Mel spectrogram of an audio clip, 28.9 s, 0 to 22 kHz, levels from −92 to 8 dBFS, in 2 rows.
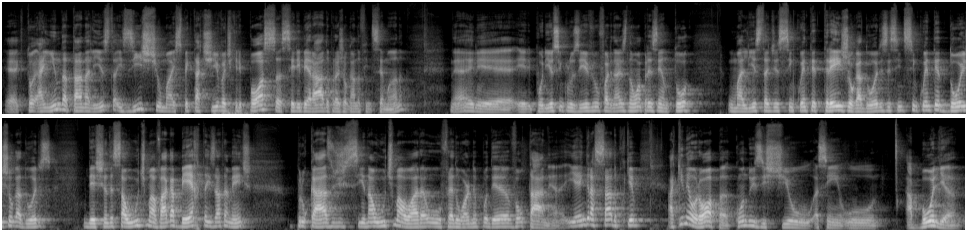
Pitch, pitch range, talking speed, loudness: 130 Hz, 120-145 Hz, 150 wpm, -22 LUFS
